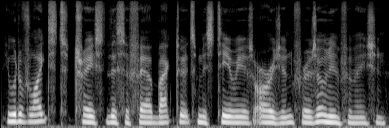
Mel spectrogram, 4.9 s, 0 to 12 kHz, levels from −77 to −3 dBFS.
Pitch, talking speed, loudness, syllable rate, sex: 155 Hz, 210 wpm, -17 LUFS, 5.7 syllables/s, male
